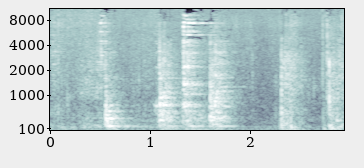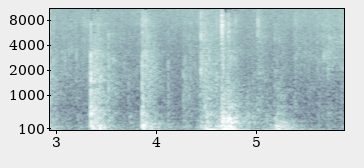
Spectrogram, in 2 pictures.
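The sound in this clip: A door being opened, heard as a series of many dull wooden thumps and knocks in an uneven rhythm, fairly loud, with no clear talk.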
